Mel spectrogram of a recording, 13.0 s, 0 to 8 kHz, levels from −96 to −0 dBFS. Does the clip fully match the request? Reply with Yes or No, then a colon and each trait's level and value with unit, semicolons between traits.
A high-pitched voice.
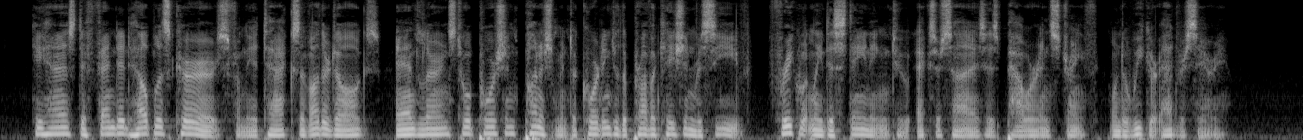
No: low, 120 Hz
